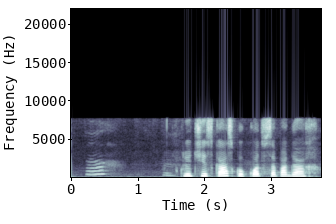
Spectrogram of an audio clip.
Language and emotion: Russian, neutral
